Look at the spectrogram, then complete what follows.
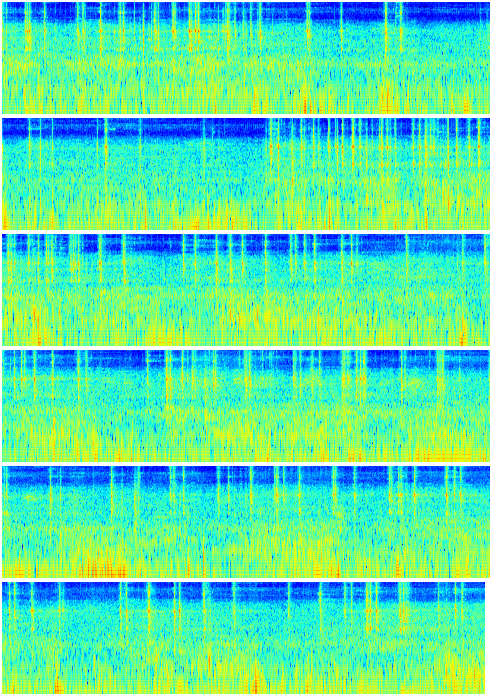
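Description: Riding an e-bike along a city bike lane: a steady low rumble of wind and road noise, with constant rattling and clicking from the bike and its front cargo box over rough pavement, and car traffic alongside.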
